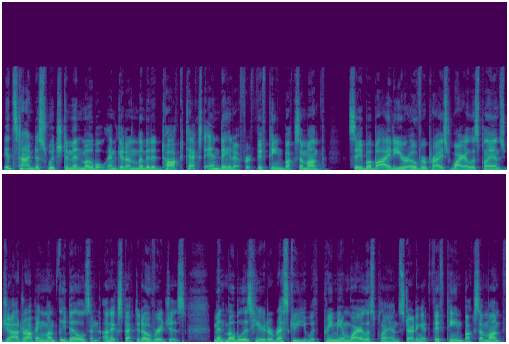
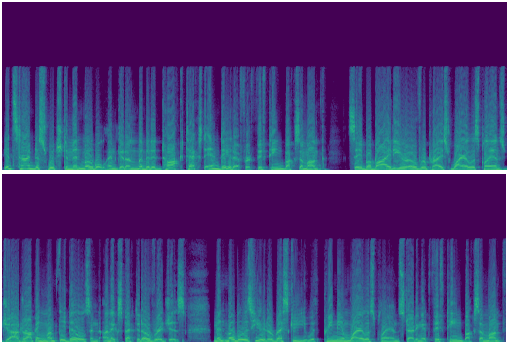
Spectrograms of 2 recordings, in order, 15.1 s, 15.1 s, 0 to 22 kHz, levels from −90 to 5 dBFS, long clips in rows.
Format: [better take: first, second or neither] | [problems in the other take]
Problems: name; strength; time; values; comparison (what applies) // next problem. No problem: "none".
first | distortion; heavy; 6 dB below the speech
